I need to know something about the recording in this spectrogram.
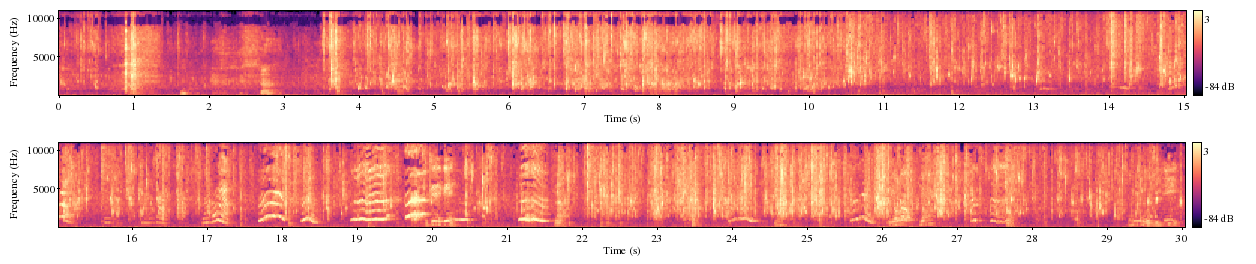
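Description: Water splashing and sloshing in a plastic basin as hands swish and rinse lettuce leaves in a sink, with drips as the leaves are lifted out. Indistinct voices in the background through the second half.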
